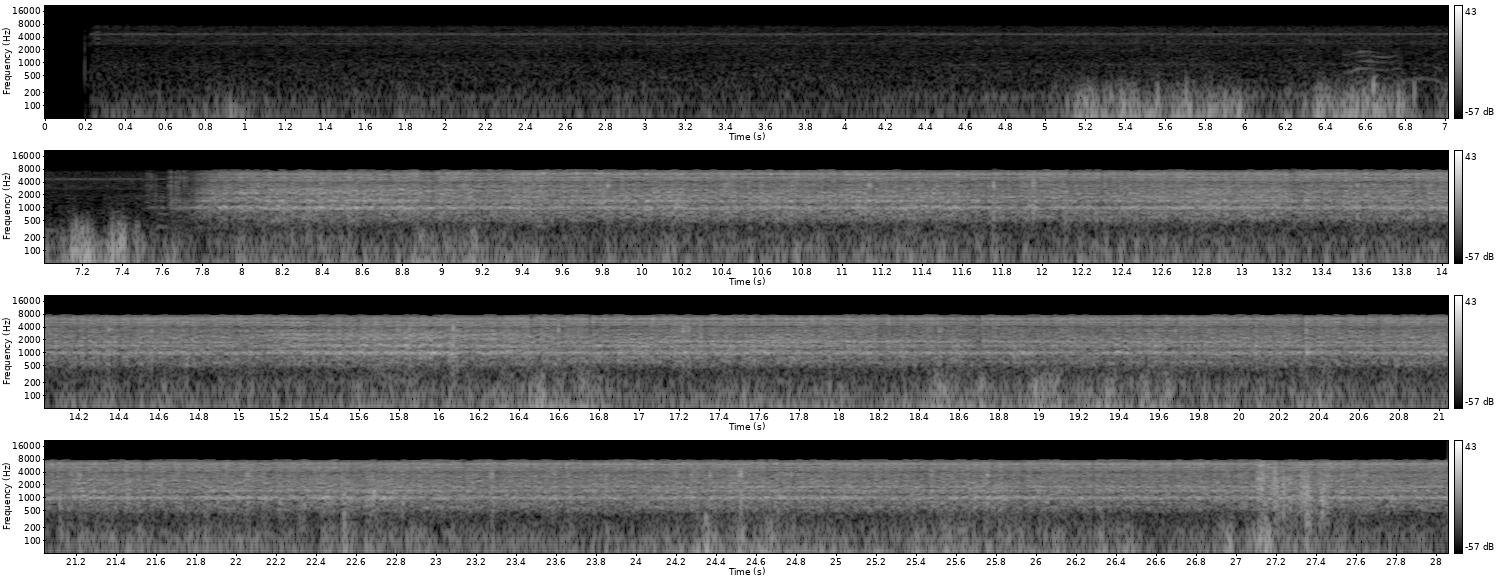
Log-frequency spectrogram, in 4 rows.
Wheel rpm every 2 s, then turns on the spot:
0, 0, 0, 0, 100, 160, 160, 160, 170, 160, 160, 160, 160, 160.
none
